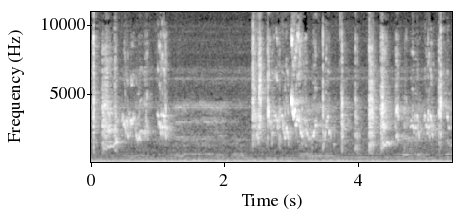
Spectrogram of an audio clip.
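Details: Budgerigars in their mating peak give a warbled twittering that pauses briefly, then resumes as a denser mix of chirps, clicks and squawks, over a constant low hum.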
